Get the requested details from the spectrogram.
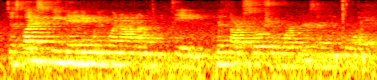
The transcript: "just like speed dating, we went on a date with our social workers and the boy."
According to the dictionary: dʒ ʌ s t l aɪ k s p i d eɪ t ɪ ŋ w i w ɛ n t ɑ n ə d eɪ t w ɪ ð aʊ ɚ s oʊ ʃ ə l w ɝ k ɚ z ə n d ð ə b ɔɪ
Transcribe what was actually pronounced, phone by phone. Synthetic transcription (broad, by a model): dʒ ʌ s t l aɪ k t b i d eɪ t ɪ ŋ w i w ɛ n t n ə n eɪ w ɪ ð aʊ ɚ s oʊ ʃ l w ɝ k ɚ z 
